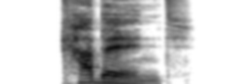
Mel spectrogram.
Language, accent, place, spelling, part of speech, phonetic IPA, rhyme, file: German, Germany, Berlin, kabbelnd, verb, [ˈkabl̩nt], -abl̩nt, De-kabbelnd.ogg
- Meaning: present participle of kabbeln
